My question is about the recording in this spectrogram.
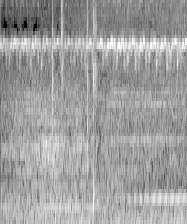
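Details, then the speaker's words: Drift car on rear jack, wheels turning: steady high squeal over low driveline rumble from driveshaft area just ahead of the diff, heard as chirping when driving slowly; suspected pinion bearing, not confirmed. "Like way down under here. Probably just the pinion bearing."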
